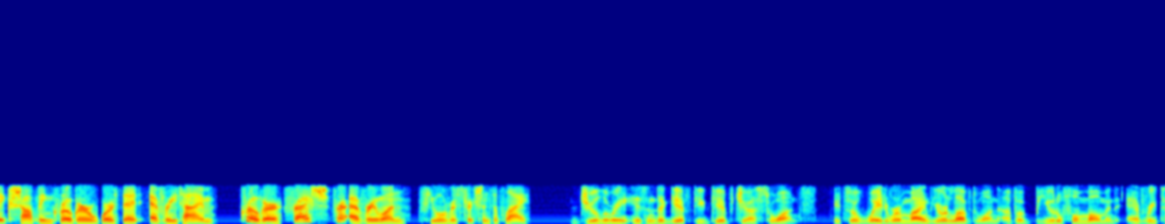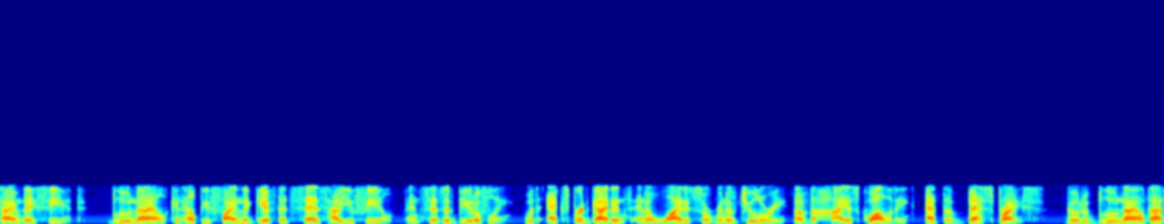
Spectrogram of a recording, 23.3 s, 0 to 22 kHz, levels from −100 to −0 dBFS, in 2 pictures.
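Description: Mains hum runs through the whole speech clip. It is a steady low tone at 60 Hz. It sits well below the voice, about 35 dB down. A ground loop or a nearby transformer has let the power line couple into the signal.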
